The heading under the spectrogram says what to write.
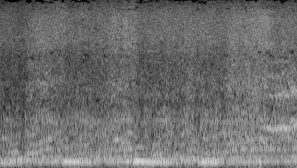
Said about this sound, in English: Uh-oh. Has just hit the brakes.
